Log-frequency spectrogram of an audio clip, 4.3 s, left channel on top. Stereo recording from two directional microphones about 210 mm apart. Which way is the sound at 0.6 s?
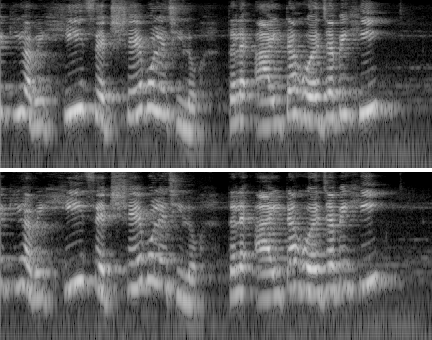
50° left (ahead or behind).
